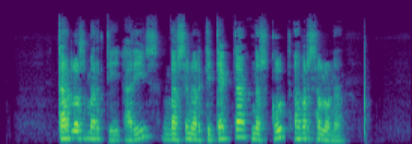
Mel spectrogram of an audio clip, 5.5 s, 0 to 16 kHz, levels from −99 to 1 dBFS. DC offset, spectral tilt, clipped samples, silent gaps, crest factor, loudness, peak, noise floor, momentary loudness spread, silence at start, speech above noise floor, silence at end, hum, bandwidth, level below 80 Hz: under 0.1%; -5 dB/octave; under 0.1%; none; 22 dB; -23 LUFS; -2 dBFS; -75 dBFS; 17 LU; 0.75 s; 52 dB; 0.9 s; none; 10.5 kHz; -70 dBFS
